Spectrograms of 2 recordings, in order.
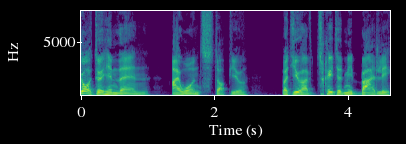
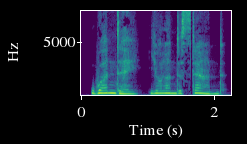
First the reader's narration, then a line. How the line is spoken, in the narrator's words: she said softly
